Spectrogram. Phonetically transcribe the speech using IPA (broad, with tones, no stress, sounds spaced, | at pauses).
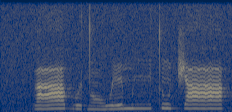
ɡ aː˨˦ ɡʷ ɨ˨ d ɔ̃˨ w e˨˦ m iː˧ t ũ˧ t͡ʃ aː˧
